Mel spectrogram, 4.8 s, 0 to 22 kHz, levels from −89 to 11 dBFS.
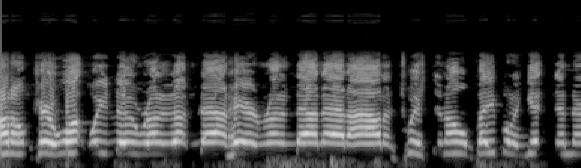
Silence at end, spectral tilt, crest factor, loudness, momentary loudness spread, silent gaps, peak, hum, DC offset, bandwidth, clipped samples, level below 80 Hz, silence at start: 0 s; -1.5 dB/octave; 14 dB; -14 LUFS; 8 LU; none; 0 dBFS; none; under 0.1%; 7 kHz; under 0.1%; -56 dBFS; 0 s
